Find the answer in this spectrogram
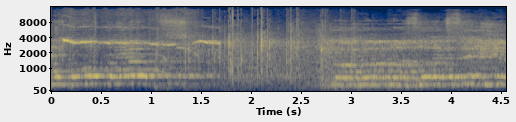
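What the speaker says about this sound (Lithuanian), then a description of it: "Jūsų plojimai arena kovotojams!" An arena crowd at the final day of the Lithuanian Muay Thai championship applauds and cheers the fighters in a short burst midway. A loud amplified announcer's voice talks over the crowd before and after the burst.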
